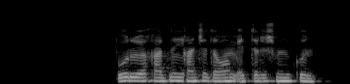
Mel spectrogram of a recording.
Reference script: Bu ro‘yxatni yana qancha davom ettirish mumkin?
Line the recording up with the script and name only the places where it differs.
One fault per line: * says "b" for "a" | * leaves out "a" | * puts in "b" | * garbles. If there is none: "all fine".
* leaves out "yana"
